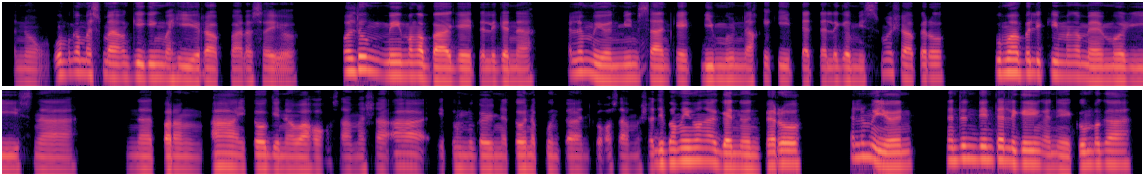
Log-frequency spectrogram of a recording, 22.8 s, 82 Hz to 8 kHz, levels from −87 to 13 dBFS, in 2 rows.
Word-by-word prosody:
ano 105 -2 -10
kumbaga 165 +2 -2
mas 160 -2 -3
magiging 140 -1 +2
mahirap 120 -3 -1
para 110 -1 -6
sa'yo. 110 0 -5 0.5
Although 205 +2 +7
may 155 -4 +2
mga 150 -2 +3
bagay 115 -2 +4
talaga 110 0 -2
na 105 -1 -3 0.4
alam 180 +1 -1
mo 135 - +4
yun 125 -1 +2
minsan 125 -2 0
kahit 115 -2 -3
di 120 - +1
mo 120 0 -3
nakikita 120 0 -6
talaga 115 0 -1
mismo 115 +9 -9
siya 140 -6 -2
pero 135 +1 -3 0.5
bumabalik 170 -2 +2
yung 150 -1 -3
mga 145 - -1
memories 120 -2 -1
na 105 0 -6 0.5
na 115 -1 -5
parang, 110 -1 -1
ah, 130 -2 0
ito 115 - -6 0.2
ginawa 110 -1 0
ko 110 - -3
kasama 110 -5 -11
siya, 115 +1 -8
ah, 125 -2 -2 0.2
itong 120 0 -10
lugar 115 0 0
na 115 - -7
'to 120 0 +2
napuntahan 110 -1 -6
ko - - -12
kasama 110 0 -10
siya. 125 +4 -8
Di 150 - +4
ba 160 +1 +1
may 170 - +6
mga 170 -3 +1
ganun 125 -3 +4
pero 150 +4 +5 0.5
alam 210 +2 -1
mo 190 -7 +4
yun 135 0 +5 0.3
nandun 185 +1 +1
din 185 -1 +4
talaga 160 -4 +5
yung 145 -3 +3
ano 125 0 -3
eh, 110 - +1
kumbaga, 145 +1 0
125 Hz, 165 wpm, -23 LUFS, 115-150 Hz, 0.5 s, Although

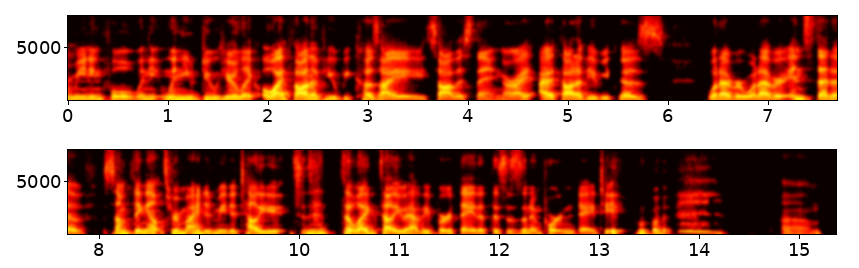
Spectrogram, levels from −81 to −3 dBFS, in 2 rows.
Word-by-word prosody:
meaningful 180 -1 -2
when 175 +2 -5
you 175 - -6
when 195 +1 +1
you 190 -1 -1
do 205 +4 -4
hear, 215 -2 +1
like, 175 -4 -1
"Oh, 210 -1 +5
I 195 - +8
thought 200 +1 +6
of 205 -1 0
you 175 -3 -3
because 170 +1 -3
I 165 -2 +1
saw 160 -1 +2
this 155 +1 -5
thing," 150 - -6
or 155 - -1
"I 160 0 0
I 175 0 +4
thought 175 +1 +4
of 175 0 -1
you 170 - -2
because 170 -1 -4 0.4
whatever, 175 -2 +3
whatever, 175 +1 +3
instead 210 -1 +1
of 175 -3 0 0.2
something 220 +2 +1
else 205 +1 -1
reminded 210 -3 +1
me 185 -2 -2
to 185 - -1
tell 175 -1 +2
you 175 -1 +1
to 235 +7 -3
to, 275 - +6
like, 200 -1 +3
tell 185 -2 +4
you 175 +1 +1
happy 170 -1 -1
birthday, 170 -2 -1
that 160 0 -3
this 170 -2 -4
is 155 0 -9
an 175 - -2
important 165 0 -4
day 145 -1 -3
to - - -5 0.3
you." 235 0 -4 1.3
Um - - -13
175 Hz, 205 wpm, -24 LUFS, 170-200 Hz, 1.3 s, I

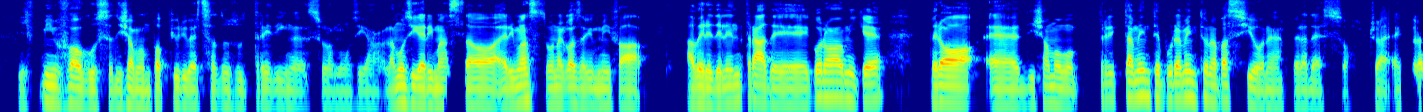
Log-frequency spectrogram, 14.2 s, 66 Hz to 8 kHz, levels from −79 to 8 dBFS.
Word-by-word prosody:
il - - -13
f - - -13
il 110 - -2
mio 100 - -1
focus 90 -1 0
diciamo 90 +1 -1
un 85 - -5
po' - - -1
più 100 - -7
riversato 90 -1 -3
sul 85 -1 -12
trading 90 -1 -8
che - - -15
sulla 85 0 -9
musica. 85 0 -12
La 90 +1 -5
musica 100 -1 +2
è - - +6
rimasto 95 0 +2
a - - +3
è - - +2
rimasta 100 +1 +1
una 95 0 -1
cosa 95 -1 0
che 95 - -3
mi 90 0 -4
fa 90 -1 +1 0.5
avere 95 0 +3
delle 95 +2 0
entrate 95 -3 +2
economiche, 120 +1 +2 0.4
però, 100 -2 +7
è 95 -1 0
diciamo 95 -1 -3 0.2
prettamente 120 +1 0
puramente 115 +2 0
una 105 -2 0
passione, 90 -5 -2
per 90 - -7
adesso. 85 -2 -9
Cioè, - - -5
ecco - - -6
95 Hz, 175 wpm, -26 LUFS, 90-105 Hz, 0.5 s, però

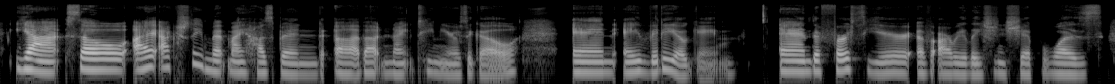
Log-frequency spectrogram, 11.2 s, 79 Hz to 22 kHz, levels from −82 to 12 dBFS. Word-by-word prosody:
Yeah, 200 -5 +8
so 210 -1 +5
I 245 +3 +6
actually 285 +4 -1
met 195 -4 -1
my - - 0
husband, 165 -3 -5
uh, 160 -1 +1
about 175 -1 -1
19 170 +2 -9
years 155 0 -9
ago - - -3 0.6
in 180 -1 0
a 180 +2 -1
video 180 -3 -3
game. 160 +2 -13 0.4
And 190 -1 +2
the 190 - +1
first 200 +3 -2
year 170 -1 -4
of 170 -1 -3
our 160 - +1
relationship 160 0 -7
was 160 - -5
175 Hz, 130 wpm, -24 LUFS, 160-195 Hz, 0.6 s, Yeah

